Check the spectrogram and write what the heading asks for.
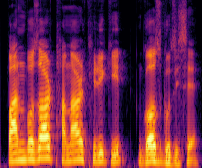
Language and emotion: Assamese, neutral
